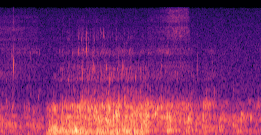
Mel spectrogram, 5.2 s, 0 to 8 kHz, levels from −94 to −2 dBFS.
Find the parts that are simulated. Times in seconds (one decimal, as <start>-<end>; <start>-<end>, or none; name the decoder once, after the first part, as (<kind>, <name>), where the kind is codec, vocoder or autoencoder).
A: none

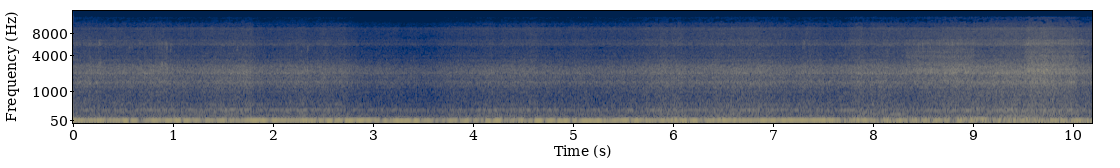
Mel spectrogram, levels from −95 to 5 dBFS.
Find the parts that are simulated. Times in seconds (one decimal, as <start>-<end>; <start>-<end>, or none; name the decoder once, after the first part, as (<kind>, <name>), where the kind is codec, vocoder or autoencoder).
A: 4.0-4.6 (vocoder, BigVGAN v2)

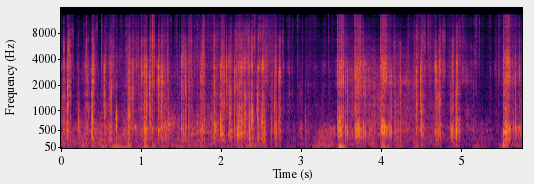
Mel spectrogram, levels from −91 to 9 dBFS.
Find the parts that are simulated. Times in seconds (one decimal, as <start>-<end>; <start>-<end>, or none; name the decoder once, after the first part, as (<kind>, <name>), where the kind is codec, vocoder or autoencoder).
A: 0.5-5.8 (codec, DAC)

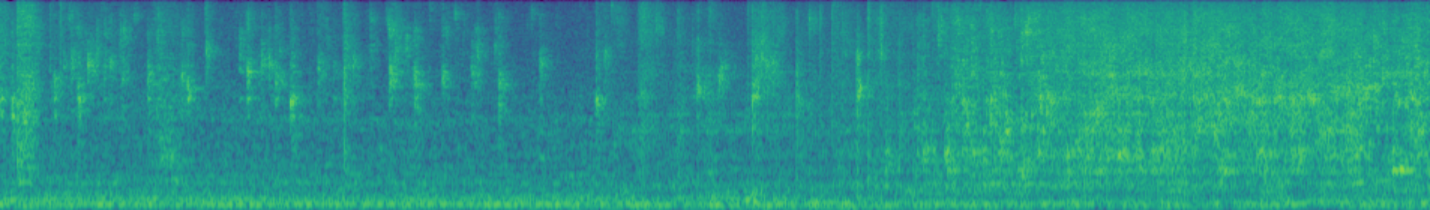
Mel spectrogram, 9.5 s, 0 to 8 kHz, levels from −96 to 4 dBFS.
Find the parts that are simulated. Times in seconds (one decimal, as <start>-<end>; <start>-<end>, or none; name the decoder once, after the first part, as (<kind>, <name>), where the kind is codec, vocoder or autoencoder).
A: 4.1-6.1 (codec, SNAC); 7.0-9.1

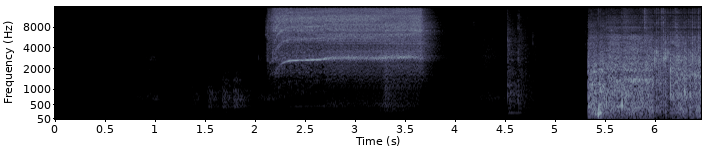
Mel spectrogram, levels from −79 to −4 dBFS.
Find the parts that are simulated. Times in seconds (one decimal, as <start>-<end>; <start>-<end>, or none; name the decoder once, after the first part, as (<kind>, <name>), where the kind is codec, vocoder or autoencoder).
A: 0.0-0.6 (autoencoder, DAC-VAE); 2.7-4.4; 5.5-6.5

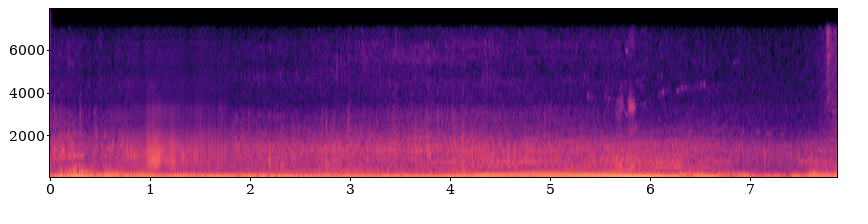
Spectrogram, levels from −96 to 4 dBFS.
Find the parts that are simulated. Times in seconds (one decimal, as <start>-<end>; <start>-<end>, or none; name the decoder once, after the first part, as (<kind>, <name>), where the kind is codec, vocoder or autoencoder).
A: 0.8-1.8 (vocoder, Vocos)

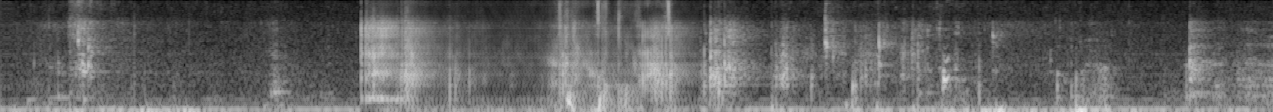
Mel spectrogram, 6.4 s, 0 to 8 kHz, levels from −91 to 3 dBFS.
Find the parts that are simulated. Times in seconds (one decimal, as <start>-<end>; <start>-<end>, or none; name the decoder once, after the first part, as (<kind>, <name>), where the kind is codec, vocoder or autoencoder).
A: 1.8-3.5 (vocoder, Vocos)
